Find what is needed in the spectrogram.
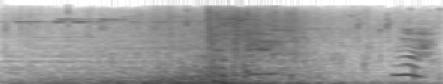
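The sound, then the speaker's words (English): A crystal object shatters inside a church in one sudden crash with a bright, splintering burst, followed by a voice. “Shards of crystal everywhere.”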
